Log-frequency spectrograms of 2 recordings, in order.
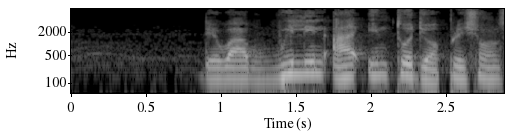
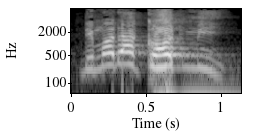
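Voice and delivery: very high, very loud proclamation; loud preaching climax; 11 semitones higher, 17 dB louder than usual. Real, not acted. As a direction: hit the climax of the testimony hard. Climax of the story.

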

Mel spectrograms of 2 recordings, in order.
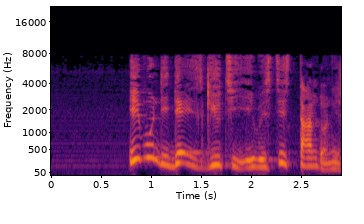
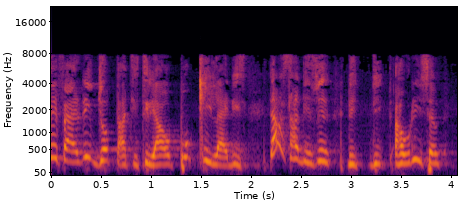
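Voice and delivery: higher, boasting of a Bible spell; mock witch boast; 6 semitones higher than usual. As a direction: threaten like a village witch. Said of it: "you are sounding like, like a witch".

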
